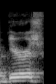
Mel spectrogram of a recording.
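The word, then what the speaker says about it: Girish: sure I have it straight I said g geish pron correct I think I sent a voice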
